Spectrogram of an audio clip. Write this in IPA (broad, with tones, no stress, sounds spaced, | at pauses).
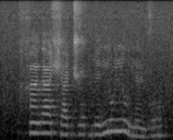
h ã˦ l a˦ ʃ a˧ d͡ʒ o˧ b e˧ n u˦ n u˦˨ n ɛ̃˨ ɡ o˨˦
